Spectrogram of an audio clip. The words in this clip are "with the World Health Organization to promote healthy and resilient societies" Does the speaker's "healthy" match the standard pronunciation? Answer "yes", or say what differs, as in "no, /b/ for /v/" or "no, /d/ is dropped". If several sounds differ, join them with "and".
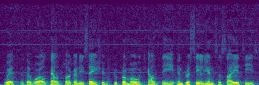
yes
